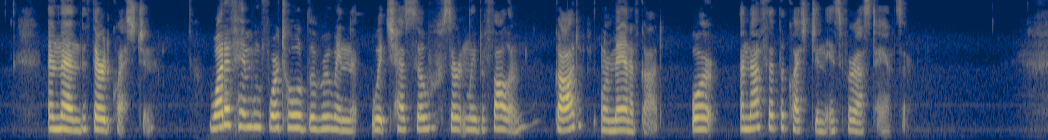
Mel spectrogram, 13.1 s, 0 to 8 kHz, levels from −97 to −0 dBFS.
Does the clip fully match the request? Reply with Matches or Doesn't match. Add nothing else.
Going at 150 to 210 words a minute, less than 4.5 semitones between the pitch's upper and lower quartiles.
Doesn't match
